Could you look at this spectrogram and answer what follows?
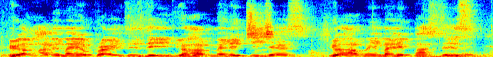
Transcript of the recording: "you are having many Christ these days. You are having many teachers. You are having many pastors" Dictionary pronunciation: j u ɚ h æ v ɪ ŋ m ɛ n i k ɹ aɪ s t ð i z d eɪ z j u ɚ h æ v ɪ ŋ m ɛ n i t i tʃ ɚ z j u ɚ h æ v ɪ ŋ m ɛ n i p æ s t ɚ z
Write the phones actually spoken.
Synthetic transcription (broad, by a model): j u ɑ h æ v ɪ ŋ m ɛ n i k ɹ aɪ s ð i s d eɪ j u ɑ h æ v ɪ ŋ m ɛ n i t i tʃ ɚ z j u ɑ h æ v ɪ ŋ m ɛ n i p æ s t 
